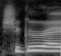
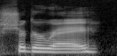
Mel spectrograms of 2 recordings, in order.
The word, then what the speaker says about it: Shigure: Fruits Basket animes, because I do not want to hear Shigure pronounced like Sugar Ray ever again.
